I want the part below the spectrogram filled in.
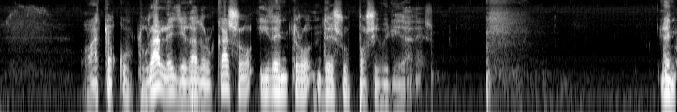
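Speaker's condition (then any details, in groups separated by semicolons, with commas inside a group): No condition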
